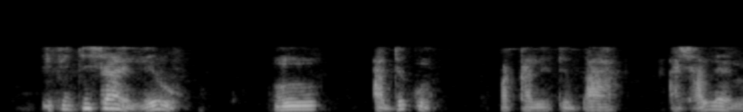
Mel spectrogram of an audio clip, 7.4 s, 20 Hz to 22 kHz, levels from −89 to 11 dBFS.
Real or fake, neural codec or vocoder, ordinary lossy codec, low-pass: real; none; AAC, 16 kbps; 7.2 kHz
